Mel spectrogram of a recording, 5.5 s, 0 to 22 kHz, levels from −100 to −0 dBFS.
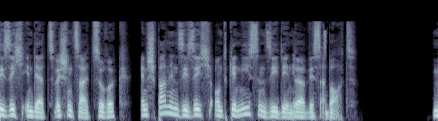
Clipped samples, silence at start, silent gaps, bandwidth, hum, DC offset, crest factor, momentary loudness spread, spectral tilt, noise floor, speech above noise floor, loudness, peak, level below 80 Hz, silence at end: under 0.1%; 0 s; 1.67-1.74 s, 4.57-5.30 s; 12 kHz; none; under 0.1%; 16 dB; 6 LU; -5 dB/octave; under -90 dBFS; over 68 dB; -23 LUFS; -6 dBFS; -52 dBFS; 0 s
